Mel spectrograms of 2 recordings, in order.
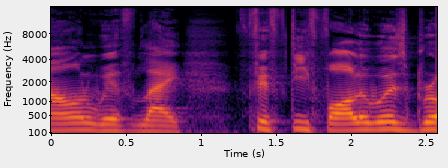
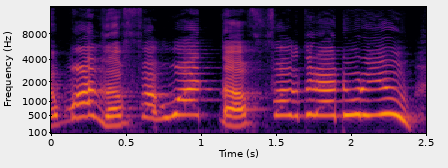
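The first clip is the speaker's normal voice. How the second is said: squealing in shrill disbelief, far higher; mock outraged high-pitched cry; high falsetto protest at being attacked; shocked high squeal; 9 dB louder than usual. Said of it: "their intentions, like".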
